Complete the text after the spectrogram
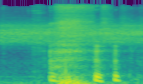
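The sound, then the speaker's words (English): A big fish hooked and missed while fishing makes a heavy splash that churns the water for about half a second, followed by two quicker, sharper slaps, all over a steady background hiss. “Yeah, that thing moved a ton of water.”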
